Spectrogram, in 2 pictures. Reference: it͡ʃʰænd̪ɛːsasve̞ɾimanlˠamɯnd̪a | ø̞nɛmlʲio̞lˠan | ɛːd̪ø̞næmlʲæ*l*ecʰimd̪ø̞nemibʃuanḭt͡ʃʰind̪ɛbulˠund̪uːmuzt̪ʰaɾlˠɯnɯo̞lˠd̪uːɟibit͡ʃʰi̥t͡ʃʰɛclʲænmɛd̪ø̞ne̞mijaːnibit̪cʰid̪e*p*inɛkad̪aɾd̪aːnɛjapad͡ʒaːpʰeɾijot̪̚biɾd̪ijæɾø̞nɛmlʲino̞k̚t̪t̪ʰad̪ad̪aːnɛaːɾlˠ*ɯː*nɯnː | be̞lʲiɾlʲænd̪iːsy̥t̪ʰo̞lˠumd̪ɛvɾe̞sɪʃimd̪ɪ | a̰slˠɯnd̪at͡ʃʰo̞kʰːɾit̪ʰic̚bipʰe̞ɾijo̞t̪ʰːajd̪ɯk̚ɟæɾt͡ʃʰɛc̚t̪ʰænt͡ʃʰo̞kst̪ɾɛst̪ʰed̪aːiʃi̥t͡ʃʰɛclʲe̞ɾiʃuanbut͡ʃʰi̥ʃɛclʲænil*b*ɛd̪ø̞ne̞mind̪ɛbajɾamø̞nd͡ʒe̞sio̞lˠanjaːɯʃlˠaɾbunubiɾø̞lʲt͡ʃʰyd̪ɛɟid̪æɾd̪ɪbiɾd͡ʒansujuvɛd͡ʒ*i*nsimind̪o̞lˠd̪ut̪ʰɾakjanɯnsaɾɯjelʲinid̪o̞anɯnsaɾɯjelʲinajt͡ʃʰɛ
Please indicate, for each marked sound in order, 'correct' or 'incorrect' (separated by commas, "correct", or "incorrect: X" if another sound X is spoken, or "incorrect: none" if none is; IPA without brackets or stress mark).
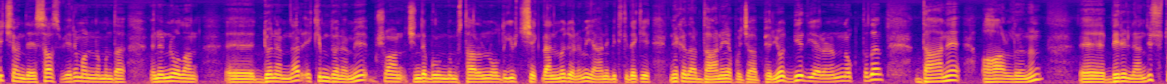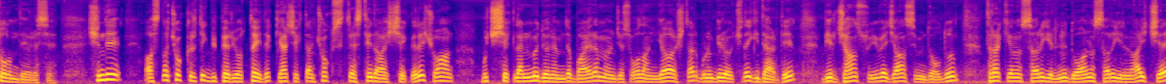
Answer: incorrect: ɾ, incorrect: c, correct, incorrect: m, incorrect: a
